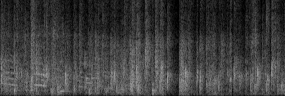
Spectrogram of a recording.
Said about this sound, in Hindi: बजाइएगा ज़रा तालियां अगर आपके हाथों में जान है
